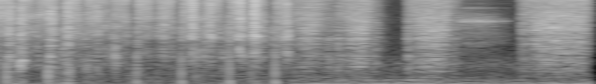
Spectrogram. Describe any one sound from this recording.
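Sandpaper rubs quickly over plastic.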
